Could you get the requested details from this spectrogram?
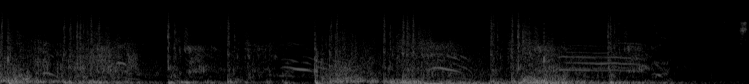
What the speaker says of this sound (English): I just love the heavy cannon sound effect.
